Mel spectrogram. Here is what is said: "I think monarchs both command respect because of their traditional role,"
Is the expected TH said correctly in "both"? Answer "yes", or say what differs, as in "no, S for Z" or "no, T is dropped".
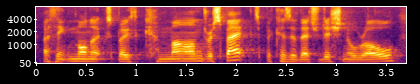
yes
